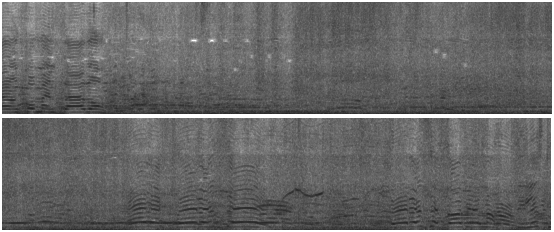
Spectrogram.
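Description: A crowd of women and men talks and calls out outdoors.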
